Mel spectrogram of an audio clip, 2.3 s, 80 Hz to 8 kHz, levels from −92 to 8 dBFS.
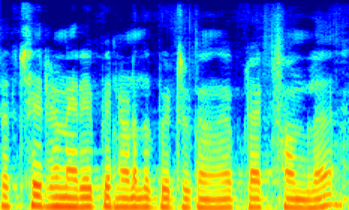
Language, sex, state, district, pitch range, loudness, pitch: Tamil, male, Tamil Nadu, Nilgiris, 120-135 Hz, -15 LUFS, 125 Hz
